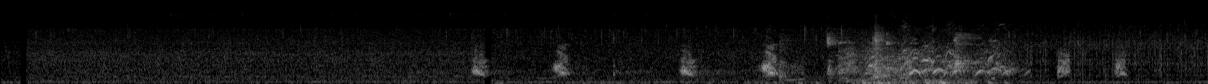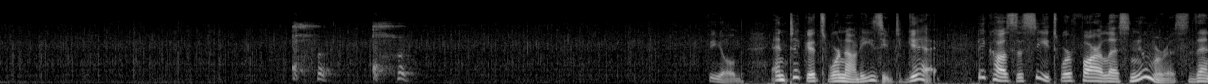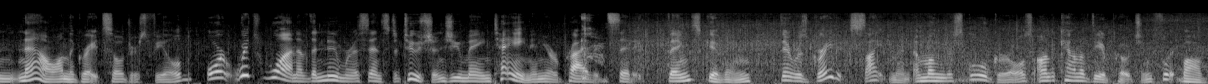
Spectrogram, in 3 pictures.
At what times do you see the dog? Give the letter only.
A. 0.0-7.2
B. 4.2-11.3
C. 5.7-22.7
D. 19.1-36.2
B.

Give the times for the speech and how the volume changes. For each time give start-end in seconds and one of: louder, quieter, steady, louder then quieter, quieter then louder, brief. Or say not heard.
19.1-36.2 steady.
